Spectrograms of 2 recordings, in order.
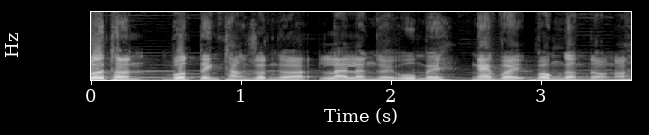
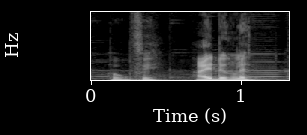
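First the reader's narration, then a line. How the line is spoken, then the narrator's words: Sighing, low deep voice. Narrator (Vietnamese): Vân Thiên Nhạc thở dài trầm giọng, hạ giọng nói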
